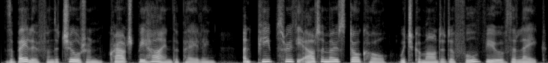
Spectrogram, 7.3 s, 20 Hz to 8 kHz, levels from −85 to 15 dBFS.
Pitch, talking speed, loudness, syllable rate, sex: 180 Hz, 195 wpm, -18 LUFS, 5.1 syllables/s, female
